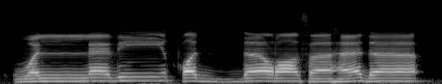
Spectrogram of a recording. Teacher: قدر، قاف موٹا پڑا جائے گا، دال پہ شد ہے، سختی سے پڑھیں گے · فہدی، دال پر کھڑا زبر ہے تو اس کو تھوڑا سا کھینچ کر پڑھا جائے گا زبر کے مقابلے میں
